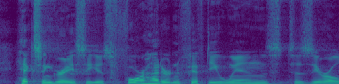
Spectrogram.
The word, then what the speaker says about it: Rickson Gracie: is pronounced horse Gracie but um Rickson Gracie pronounced Hicks and Gracie Hicks and Gracie is 450 wins to zero losses over his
